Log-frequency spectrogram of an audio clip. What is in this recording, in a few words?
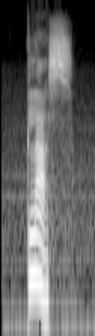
"glass", English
